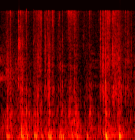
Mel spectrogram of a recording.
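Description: Faint rustling with scattered soft taps and bumps: handling noise from a hand moving over a plastic toy stable's mat and artificial grass close to the phone's microphone.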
